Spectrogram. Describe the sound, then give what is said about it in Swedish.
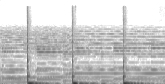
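Three sharp pecking taps by a snowy owl on a windowsill, evenly spaced about a second apart, distinct over a steady, low sustained drone of wind in the background while it snows outside. “Du hör vinden susa. Borta på fönsterbrädet så kan du höra ett pickande ljud.”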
